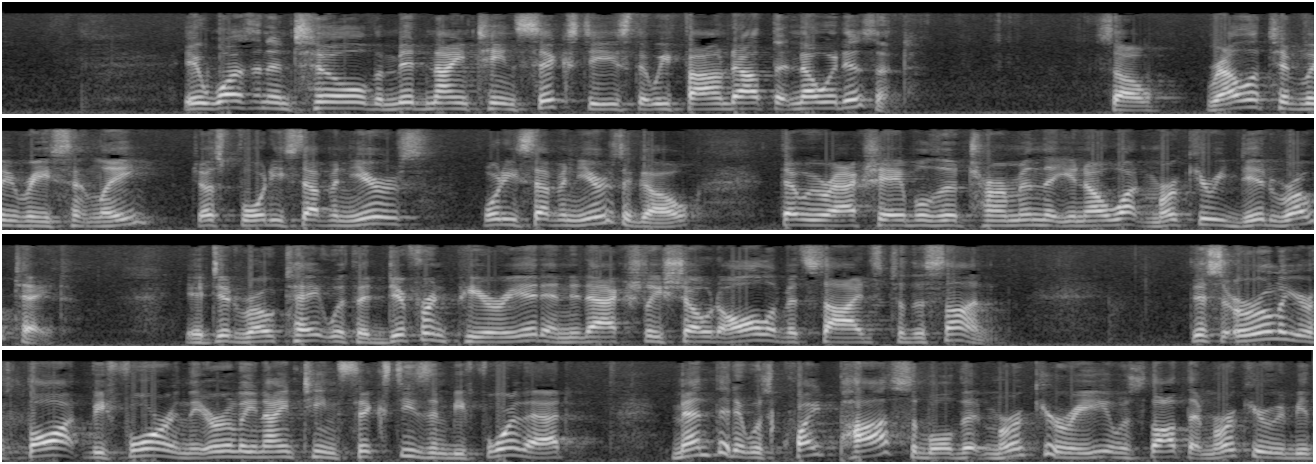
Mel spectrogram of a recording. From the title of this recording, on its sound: Live Class Lecture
